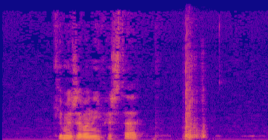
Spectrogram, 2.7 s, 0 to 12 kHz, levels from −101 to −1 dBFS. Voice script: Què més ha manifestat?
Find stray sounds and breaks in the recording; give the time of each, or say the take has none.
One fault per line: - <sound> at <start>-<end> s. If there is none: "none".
- thud at 1.8-2.1 s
